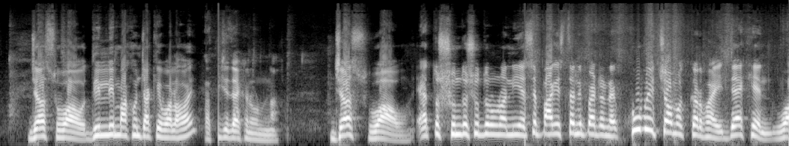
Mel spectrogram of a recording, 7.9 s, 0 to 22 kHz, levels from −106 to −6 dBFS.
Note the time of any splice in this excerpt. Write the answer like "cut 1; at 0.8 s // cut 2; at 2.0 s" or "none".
cut 1; at 2.2 s // cut 2; at 5.3 s

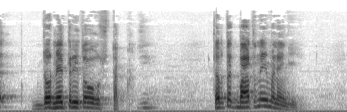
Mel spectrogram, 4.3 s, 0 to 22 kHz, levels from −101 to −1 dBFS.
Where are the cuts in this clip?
none

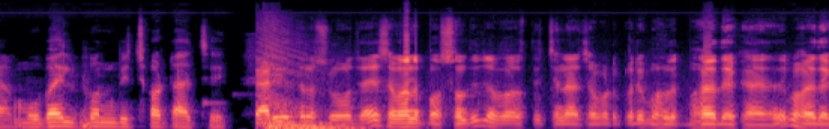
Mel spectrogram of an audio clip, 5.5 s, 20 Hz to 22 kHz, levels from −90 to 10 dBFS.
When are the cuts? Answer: cut 1; at 1.7 s

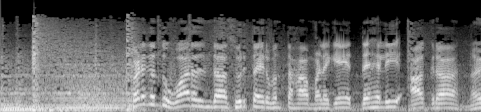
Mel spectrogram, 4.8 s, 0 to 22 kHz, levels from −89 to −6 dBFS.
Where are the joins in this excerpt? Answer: cut 1; at 1.0 s

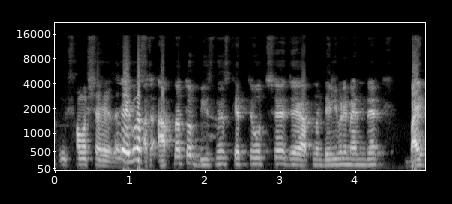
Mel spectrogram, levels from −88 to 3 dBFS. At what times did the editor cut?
cut 1; at 1.2 s

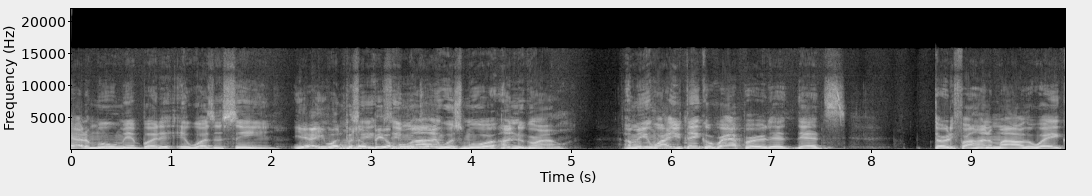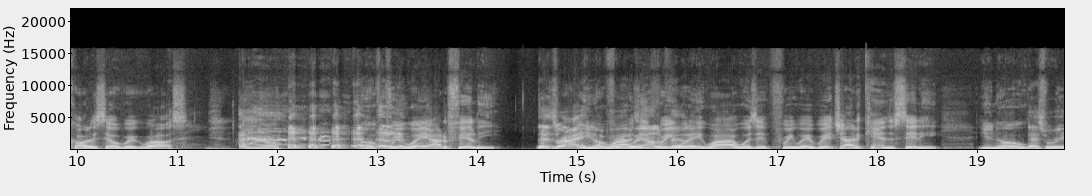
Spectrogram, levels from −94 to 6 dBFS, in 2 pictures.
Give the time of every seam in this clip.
none

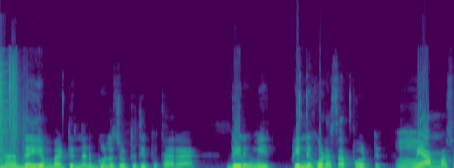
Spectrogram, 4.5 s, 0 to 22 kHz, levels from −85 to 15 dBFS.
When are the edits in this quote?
cut 1; at 2.8 s

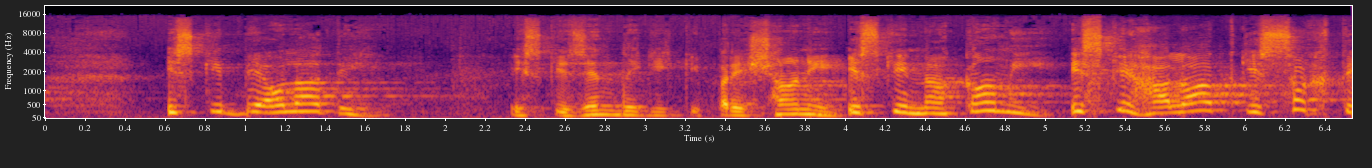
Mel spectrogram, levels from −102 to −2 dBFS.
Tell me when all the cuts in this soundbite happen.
cut 1; at 3.9 s // cut 2; at 5.0 s

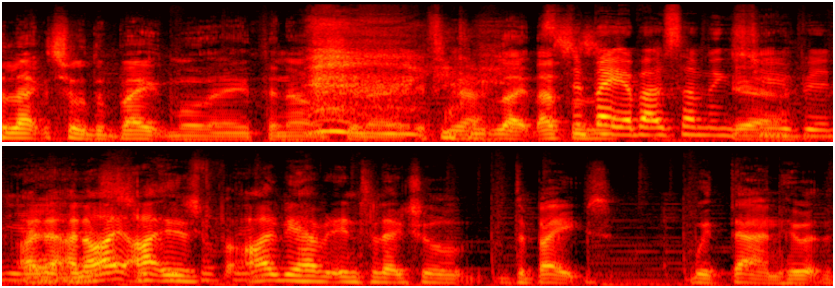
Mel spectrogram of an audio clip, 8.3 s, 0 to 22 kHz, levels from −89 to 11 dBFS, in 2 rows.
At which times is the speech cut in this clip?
none

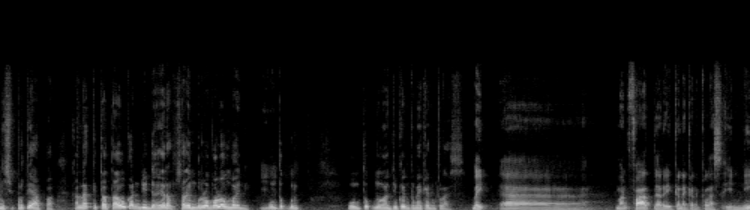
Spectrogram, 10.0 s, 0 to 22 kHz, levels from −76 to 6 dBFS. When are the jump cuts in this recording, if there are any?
none

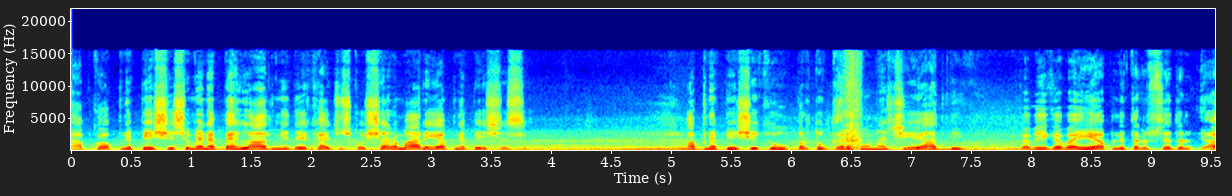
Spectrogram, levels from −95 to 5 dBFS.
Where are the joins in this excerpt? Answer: cut 1; at 7.9 s

